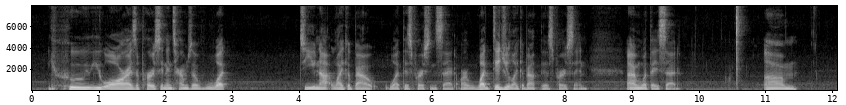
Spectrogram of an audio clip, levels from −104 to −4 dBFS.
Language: English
